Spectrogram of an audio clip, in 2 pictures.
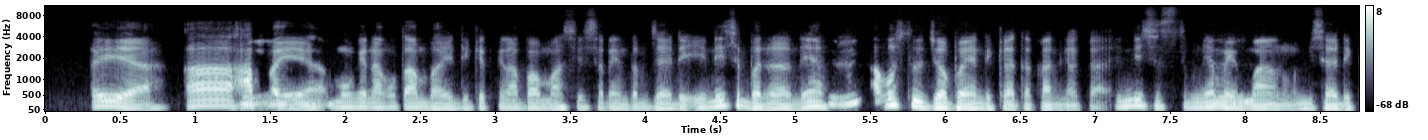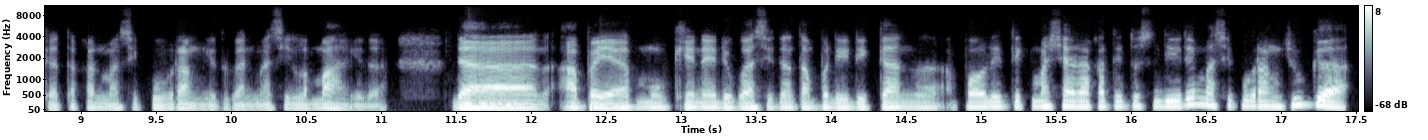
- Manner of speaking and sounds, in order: static
- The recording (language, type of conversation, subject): Indonesian, unstructured, Bagaimana pendapatmu tentang pengaruh politik uang dalam pemilu?
- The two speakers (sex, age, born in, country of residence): female, 18-19, Indonesia, Indonesia; female, 35-39, Indonesia, Indonesia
